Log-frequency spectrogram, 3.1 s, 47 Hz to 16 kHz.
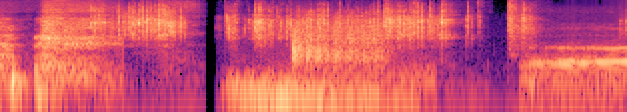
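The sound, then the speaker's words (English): A d8 and a d6 rattle and clatter across a hard tabletop in a few loud bursts separated by short pauses, ending with a final tumbling roll, rolled for a perception check in a tabletop game. No one speaks. “And roll a perception, half magic.”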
